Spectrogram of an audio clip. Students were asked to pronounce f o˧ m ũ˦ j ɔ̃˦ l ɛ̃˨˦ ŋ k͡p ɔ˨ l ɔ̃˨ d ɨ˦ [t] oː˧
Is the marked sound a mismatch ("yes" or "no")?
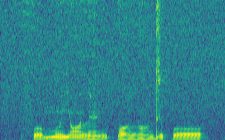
yes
